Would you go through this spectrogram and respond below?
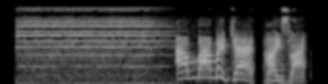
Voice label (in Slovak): sms hlásky cz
